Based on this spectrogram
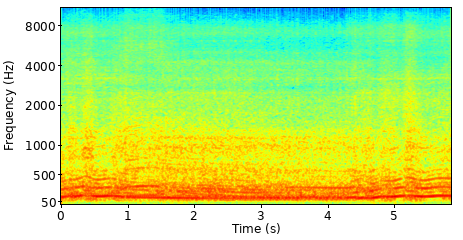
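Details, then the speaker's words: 1981 Ski-Doo Blizzard 5500 two-stroke snowmobile with spark and fuel checked: drones steadily at low speed with a ragged, uneven edge; fine slow but breaks up at high speed, only 30 mph. "it was running good it's good at slow speeds it breaks up at high speeds 30 miles an hour is all he could get out of it"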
